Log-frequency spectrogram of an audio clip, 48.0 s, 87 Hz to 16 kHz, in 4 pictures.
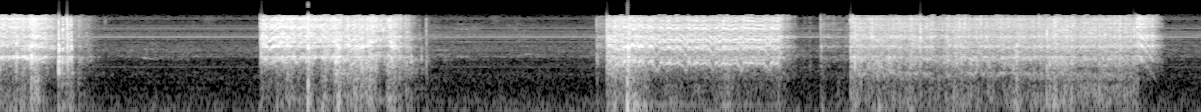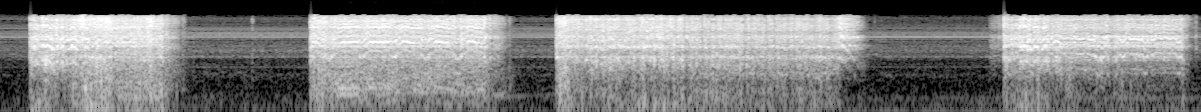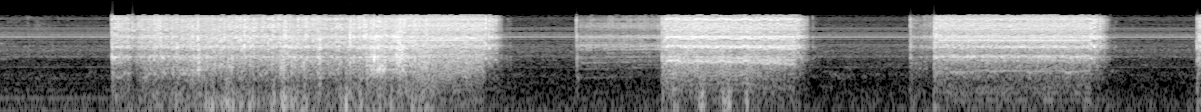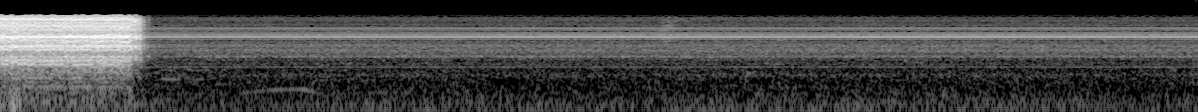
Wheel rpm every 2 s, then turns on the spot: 110, 150, 30, 190, 170, 190, 140, 80, 170, 250, 90, 170, 100, 240, 150, 150, 90, 150, 150, 0, 0, 0, 0, 0.
none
